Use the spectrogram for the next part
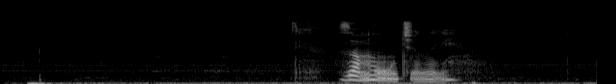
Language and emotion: Russian, sad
